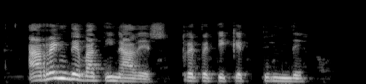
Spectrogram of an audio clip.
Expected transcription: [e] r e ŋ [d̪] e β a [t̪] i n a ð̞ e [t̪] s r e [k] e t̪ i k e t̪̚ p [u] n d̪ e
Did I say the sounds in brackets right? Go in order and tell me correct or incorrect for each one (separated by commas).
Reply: incorrect, correct, correct, incorrect, incorrect, correct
